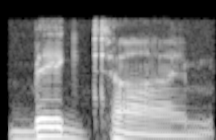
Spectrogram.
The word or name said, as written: big time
